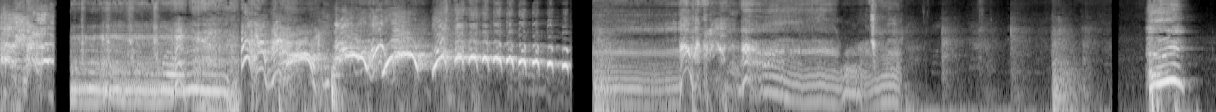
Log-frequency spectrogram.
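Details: Chihuahua growling and barking, long harmonic growls bending up and down with rapid barks, then a pause filled by soft background noise, ending with a brief sharp yelp; Dutch speech nearby.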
